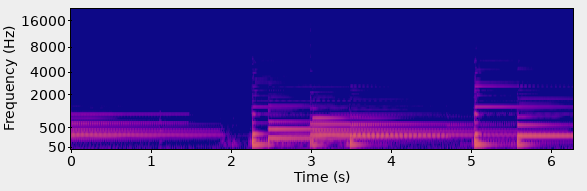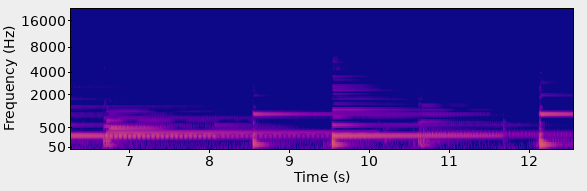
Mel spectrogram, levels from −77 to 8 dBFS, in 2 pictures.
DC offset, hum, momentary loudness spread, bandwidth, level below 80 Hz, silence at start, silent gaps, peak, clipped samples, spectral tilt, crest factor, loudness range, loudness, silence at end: under 0.1%; none; 16 LU; 6.6 kHz; -64 dBFS; 0 s; none; -18 dBFS; under 0.1%; -9.5 dB/octave; 22 dB; 6 LU; -40 LUFS; 0 s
